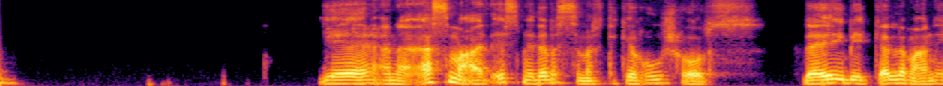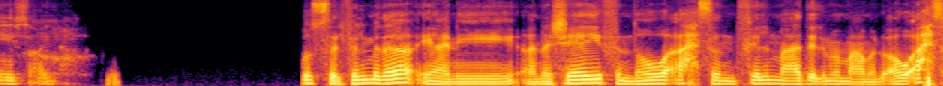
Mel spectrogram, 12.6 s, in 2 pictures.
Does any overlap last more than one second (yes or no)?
no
